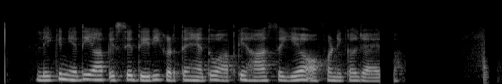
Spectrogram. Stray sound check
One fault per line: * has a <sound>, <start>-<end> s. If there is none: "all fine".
* has a dropout, 3.8-3.9 s
* has a thud, 4.6-4.9 s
